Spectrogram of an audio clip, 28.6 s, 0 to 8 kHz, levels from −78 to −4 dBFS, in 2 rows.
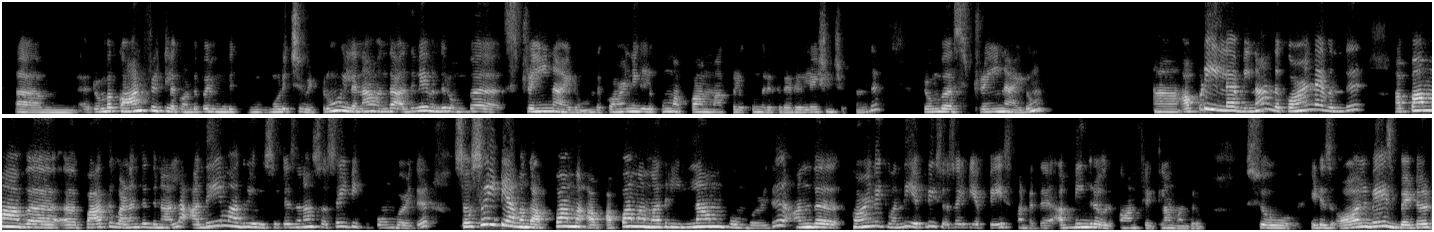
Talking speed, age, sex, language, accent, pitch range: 130 wpm, 20-39, female, Tamil, native, 185-250 Hz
